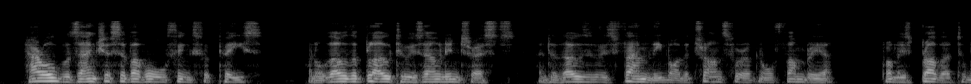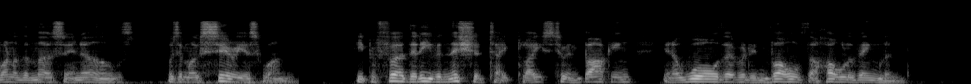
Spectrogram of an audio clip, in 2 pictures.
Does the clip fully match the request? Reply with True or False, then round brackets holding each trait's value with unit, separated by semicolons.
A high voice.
False (115 Hz)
